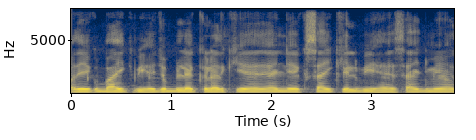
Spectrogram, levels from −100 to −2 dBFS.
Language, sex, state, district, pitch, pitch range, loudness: Hindi, male, Himachal Pradesh, Shimla, 105 Hz, 100-105 Hz, -14 LUFS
